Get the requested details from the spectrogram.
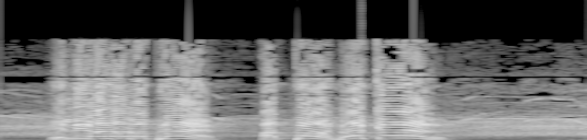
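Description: A young man shouts loudly into a microphone over loudspeakers.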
